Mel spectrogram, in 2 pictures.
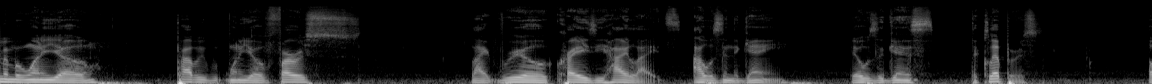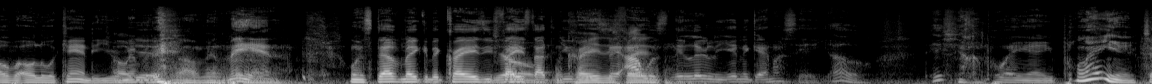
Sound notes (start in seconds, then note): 12.8 laughing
